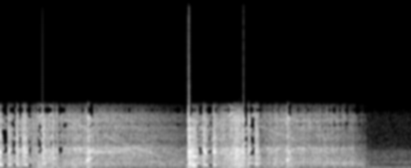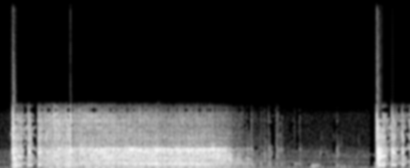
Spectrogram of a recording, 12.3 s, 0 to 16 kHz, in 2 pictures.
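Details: 1997 Subaru Outback with blown head gasket, running very low on fuel; long bursts of cranking before it barely catches and runs ragged. Hard starting from low fuel, then it ran out of gas.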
